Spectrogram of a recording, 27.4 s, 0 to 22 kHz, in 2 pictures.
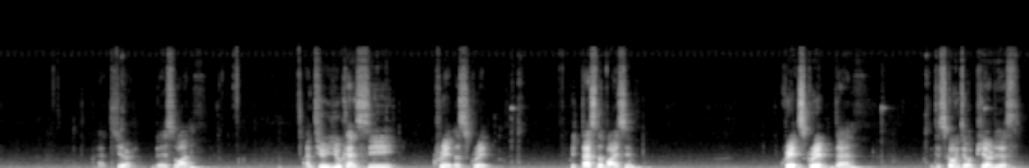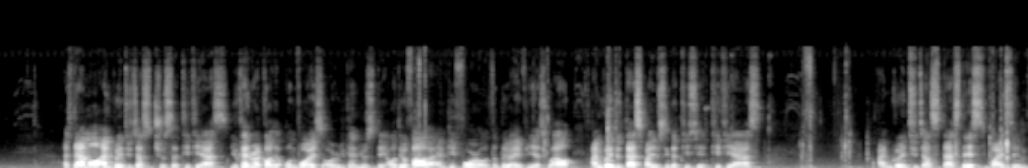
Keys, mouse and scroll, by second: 1.6-2.8 drag, 2.8-3.2 scroll down 3, 3.2 scroll up 1, 3.2-5.0 scroll down 1, 5.0-5.8 scroll down 1, 5.8-6.8 scroll down 1, 6.8 scroll down 1, 6.9-12.1 drag, 12.4-18.6 drag, 21.9 click, 24.0 click, 26.6 click, 26.7-27.4 typing.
